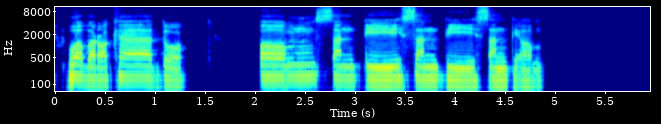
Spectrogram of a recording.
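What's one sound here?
A young man speaks calmly into a microphone over loudspeakers.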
